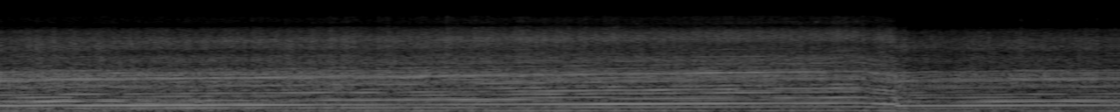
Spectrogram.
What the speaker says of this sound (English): the cars are going to come off of pit road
